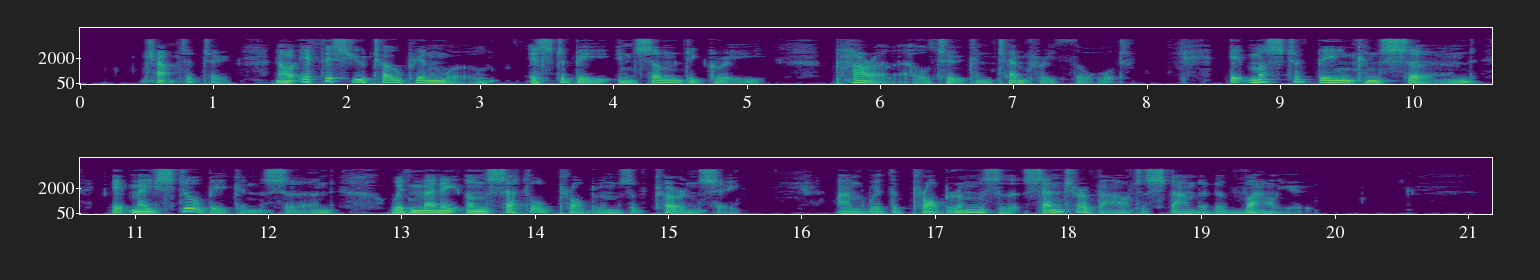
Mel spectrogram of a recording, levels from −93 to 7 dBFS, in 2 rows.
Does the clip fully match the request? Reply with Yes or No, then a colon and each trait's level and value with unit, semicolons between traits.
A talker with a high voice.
No: low, 110 Hz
